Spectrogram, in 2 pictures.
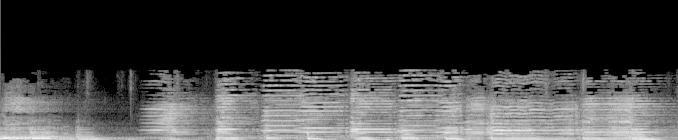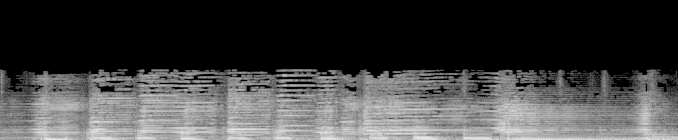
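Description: Blues harmonica played into a vocal microphone in short repeated notes and phrases, over an electric guitar accompaniment, in an instrumental break with no singing.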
